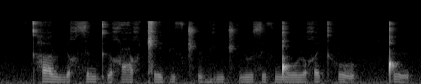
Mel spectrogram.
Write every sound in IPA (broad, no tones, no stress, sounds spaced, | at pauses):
kʰ a ɹ mʲ e χ s ɘ ŋ kʼ ɨ χ ʕ ɘ χ ǁ e pʲ e θ t͡ʃʼ ɘ bʲ ɨ ŋ t͡ʃʼ ɨ ɹ s ɨ θ ŋ͡ǃ o ɹ χ e kʰ o | ǃ ɘ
